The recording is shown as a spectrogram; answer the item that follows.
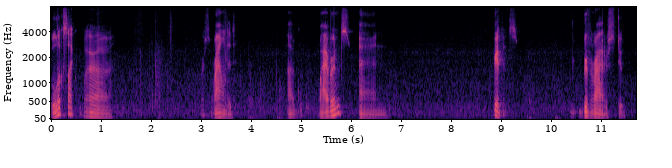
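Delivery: low, kept-down voice. Voicing a character who tells the captain they are surrounded: low voice. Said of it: "still in a low voice".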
